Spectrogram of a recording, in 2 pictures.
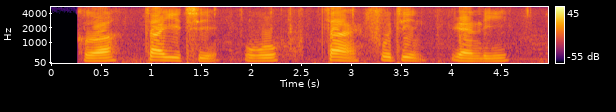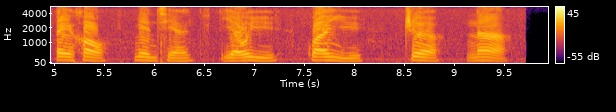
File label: chinese; words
